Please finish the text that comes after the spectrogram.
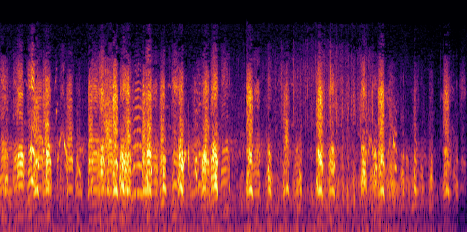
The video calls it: SOUND OF A BARNACLE GOOSE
